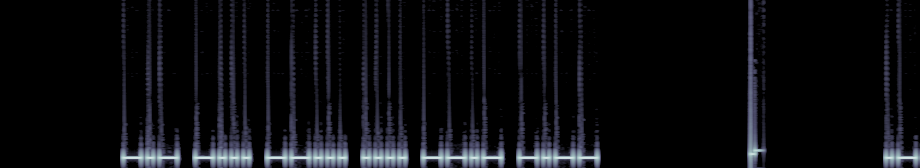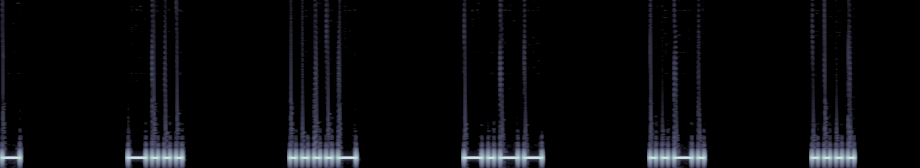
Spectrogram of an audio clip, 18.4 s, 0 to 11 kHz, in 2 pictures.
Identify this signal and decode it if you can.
Morse code, heard as a keyed tone, about 20 wpm, spaced as for 10 wpm, 700 Hz. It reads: KB7HQY WB4YFH
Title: USA Call Signs - 6 Characters - 6x Character Spacing - 20wpm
